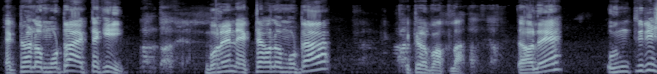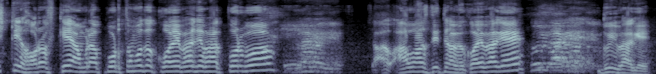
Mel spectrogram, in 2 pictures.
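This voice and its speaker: Teaching a class Quran recitation, a man from Bangladesh uses call-and-response: repeated questions, group answers spoken aloud, terms drilled by chanting. He speaks at a normal speed with frequent pauses, his high, expressive voice bright and forceful.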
